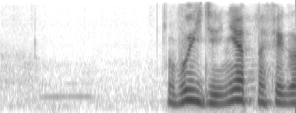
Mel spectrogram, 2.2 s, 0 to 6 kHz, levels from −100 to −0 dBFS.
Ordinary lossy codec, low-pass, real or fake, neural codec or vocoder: none; 5.4 kHz; fake; codec, 16 kHz, 6 kbps, DAC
